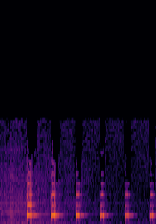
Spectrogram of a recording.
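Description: A series of identical short high-pitched beeps repeating evenly, about three a second.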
